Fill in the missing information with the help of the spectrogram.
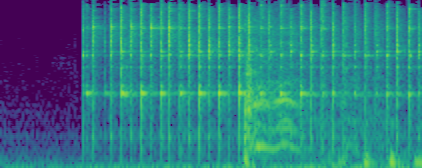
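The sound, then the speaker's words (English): While someone makes a cup of tea, a spoon is banged rapidly from side to side against the sides of a teacup instead of stirring, a steady stream of bright, ringing taps, with a brief vocal sound partway through. “And he was like, bang the spoon from side to side rather than stirring it.”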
